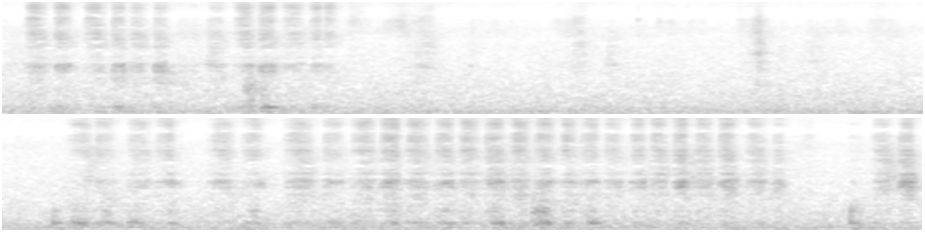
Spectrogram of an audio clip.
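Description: A green wooden colored pencil is rubbed back and forth across a flat paper coloring page on a table to shade it, with the other hand resting on the page. Quick, rhythmic, bright scratchy strokes come at about four per second, fade to a soft hiss for a few seconds in the middle, then return steadily.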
